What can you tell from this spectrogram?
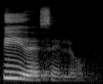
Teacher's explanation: Esta palabra tiene la característica de tener el acento en la anterior a la antepenúltima sílaba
